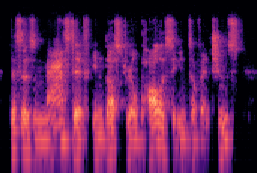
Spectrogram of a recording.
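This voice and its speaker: Speaking with an Austrian accent, a man moves along at a fairly quick pace. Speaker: professor. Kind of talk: conference keynote lecture.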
